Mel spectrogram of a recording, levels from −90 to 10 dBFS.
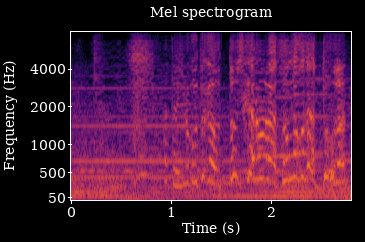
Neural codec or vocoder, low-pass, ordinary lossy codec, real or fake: none; 7.2 kHz; Opus, 16 kbps; real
